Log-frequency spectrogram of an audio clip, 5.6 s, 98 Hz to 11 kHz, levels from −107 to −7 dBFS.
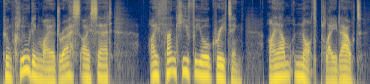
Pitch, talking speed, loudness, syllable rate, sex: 140 Hz, 175 wpm, -18 LUFS, 4.5 syllables/s, male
